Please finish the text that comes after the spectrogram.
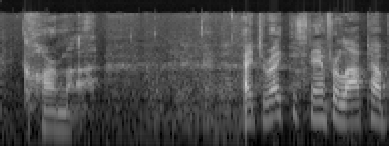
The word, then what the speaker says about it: CCRMA: By the way, that shortens to CCRMA and is pronounced Karma.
